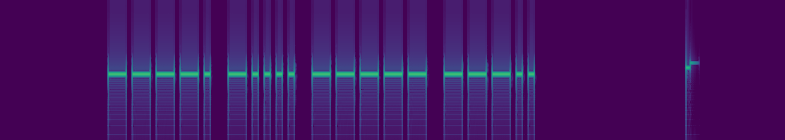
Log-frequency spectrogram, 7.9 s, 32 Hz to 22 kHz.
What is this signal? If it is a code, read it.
Morse code, heard as a keyed tone, about 20 wpm, 700 Hz. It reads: 9608
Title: Numbers - 4-Digit 20wpm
